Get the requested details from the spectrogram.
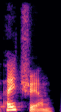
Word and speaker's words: Patreon: And we also have a bit of a Patreon. Now, I'm saying that correctly tonight, aren't I? – That was perfect. Absolutely perfect.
